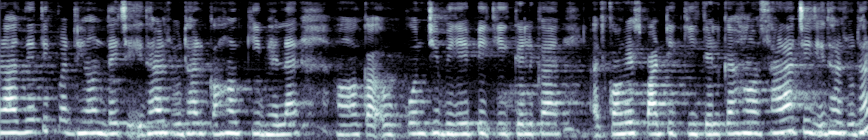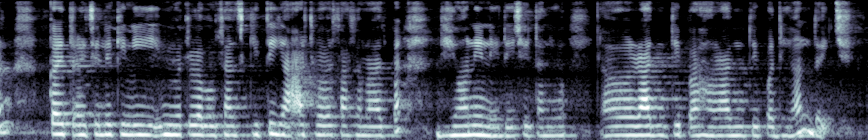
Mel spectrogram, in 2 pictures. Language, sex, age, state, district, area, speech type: Maithili, female, 18-30, Bihar, Begusarai, urban, spontaneous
